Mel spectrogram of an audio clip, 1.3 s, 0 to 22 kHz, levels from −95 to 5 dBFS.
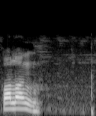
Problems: none marked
